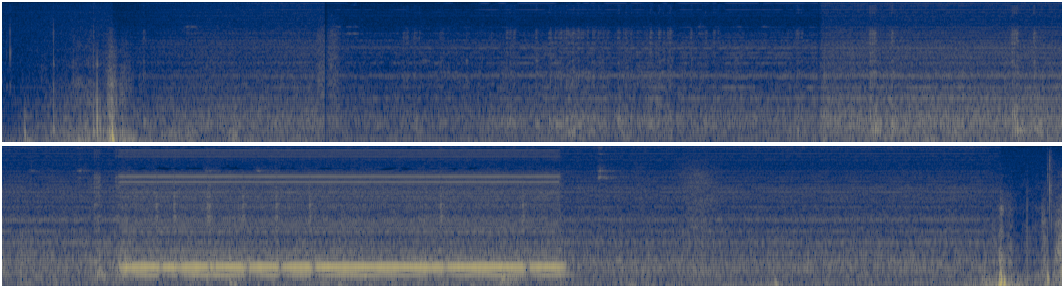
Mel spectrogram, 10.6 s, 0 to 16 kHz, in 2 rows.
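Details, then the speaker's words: 233MHz Bondi Blue tray-load iMac G3, microphone held to it during boot after an OS 9 update: soft repeating ticks about three a second, then a steady high whine; slow boots and crashes indicate the hard drive is going bad. "That's the noise, and it makes that the entire time it's booting up most of the time. And it takes a very long time to boot up if it doesn't crash in the process. So the hard drive is definitely going bad."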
